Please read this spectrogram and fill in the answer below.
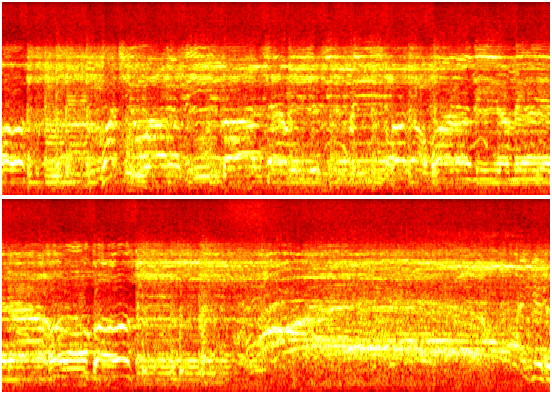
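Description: Live rock'n'roll trio playing: electric guitar, upright double bass and drums, with bending guitar notes near the end.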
